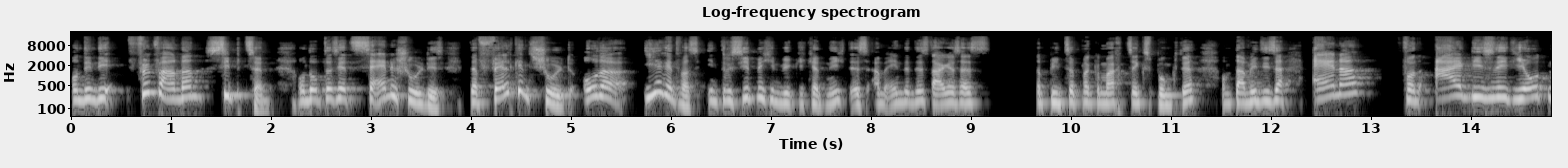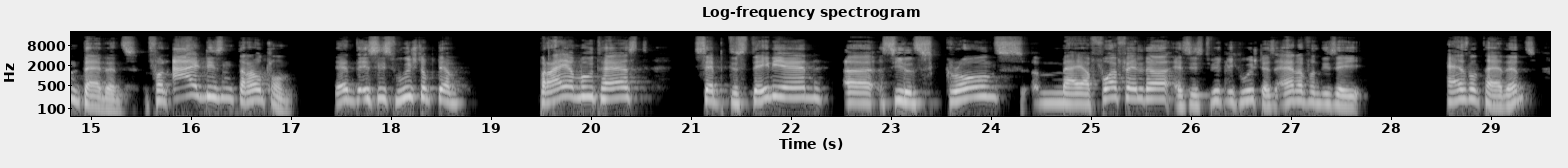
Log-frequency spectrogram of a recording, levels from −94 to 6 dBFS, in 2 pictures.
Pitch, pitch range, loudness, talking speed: 175 Hz, 150-210 Hz, -21 LUFS, 150 wpm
